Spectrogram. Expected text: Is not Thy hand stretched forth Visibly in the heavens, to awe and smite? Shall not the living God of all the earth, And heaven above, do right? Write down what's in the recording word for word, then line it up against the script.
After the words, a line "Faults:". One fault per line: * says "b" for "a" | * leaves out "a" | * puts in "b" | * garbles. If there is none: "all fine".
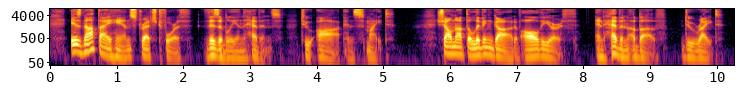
Is not Thy hand stretched forth Visibly in the heavens, to awe and smite? Shall not the living God of all the earth, And heaven above, do right?
Faults:
all fine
